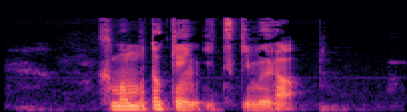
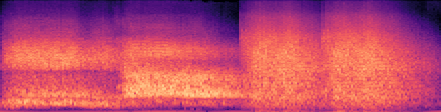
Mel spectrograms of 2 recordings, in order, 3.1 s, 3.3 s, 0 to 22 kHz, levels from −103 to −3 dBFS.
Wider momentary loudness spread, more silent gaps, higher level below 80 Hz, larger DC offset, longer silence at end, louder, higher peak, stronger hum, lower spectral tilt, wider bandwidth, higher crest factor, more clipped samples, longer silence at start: first, 9 LU vs 5 LU; neither; second, -60 dBFS vs -54 dBFS; neither; first, 0.65 s vs 0.05 s; second, -27 LUFS vs -14 LUFS; second, -8 dBFS vs -2 dBFS; neither; first, -5.5 dB/octave vs 0 dB/octave; second, 11.5 kHz vs over 20 kHz; first, 20 dB vs 14 dB; neither; first, 0.75 s vs 0 s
